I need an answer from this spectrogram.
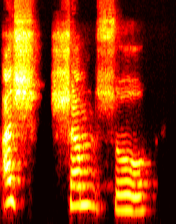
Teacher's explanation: الف لام کا لام لکھا تو جاتا ہے لیکن پڑھا نہیں جائے گا · الف لام کی آواز لفظ کے پہلے حرف کی آواز میں بدل جاتی ہے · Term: حروف شمسی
